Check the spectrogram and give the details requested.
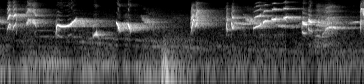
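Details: Song of an orange-headed thrush intended to lure other birds: varied loud whistles, looping slurred notes and harsh chips in quick succession, with faint low background noise.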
